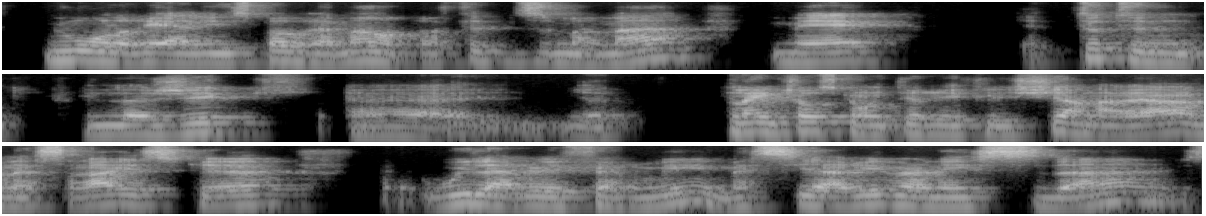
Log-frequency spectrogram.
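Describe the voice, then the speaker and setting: A somewhat breathy man speaks with a Quebec accent at a medium pitch and a moderate pace. His intonation is fairly even, and audible room echo surrounds him. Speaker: event producer and instructor. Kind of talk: lecture.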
